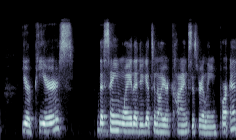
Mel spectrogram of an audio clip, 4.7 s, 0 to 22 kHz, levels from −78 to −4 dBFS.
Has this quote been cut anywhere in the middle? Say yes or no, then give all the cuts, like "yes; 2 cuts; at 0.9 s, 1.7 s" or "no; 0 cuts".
no; 0 cuts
